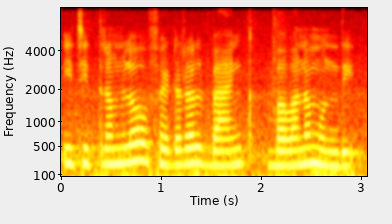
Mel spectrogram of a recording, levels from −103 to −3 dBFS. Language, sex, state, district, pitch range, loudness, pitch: Telugu, female, Telangana, Mahabubabad, 215-240 Hz, -14 LUFS, 230 Hz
